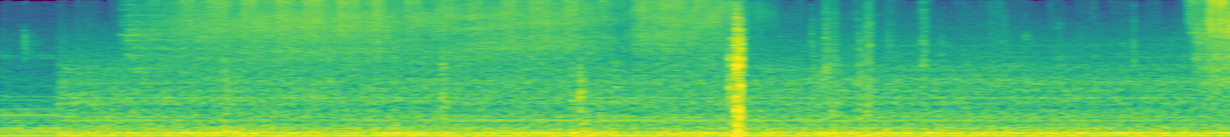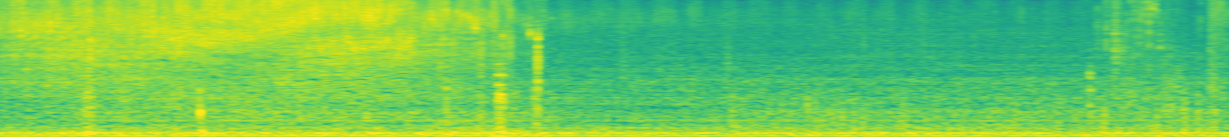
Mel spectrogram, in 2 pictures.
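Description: Pancake batter with a knob of butter sizzling in a hot nonstick frying pan, a steady sizzle over a low hum. A sharp click comes about a third of the way in, and the sizzling grows louder for nearly three seconds from about halfway.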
